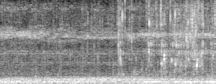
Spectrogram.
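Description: Water poured into a cast-iron Dutch oven of hot, thickening gravy, the splashing picking up a little over a second in, over a steady simmer from the pot; the water is added to thin the gravy so it won't scorch.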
